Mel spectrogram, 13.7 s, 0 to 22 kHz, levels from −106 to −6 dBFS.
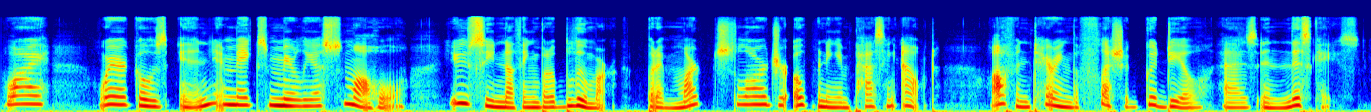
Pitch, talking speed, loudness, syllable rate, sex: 220 Hz, 160 wpm, -22 LUFS, 4.2 syllables/s, female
